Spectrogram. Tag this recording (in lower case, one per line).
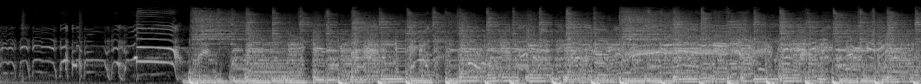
music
